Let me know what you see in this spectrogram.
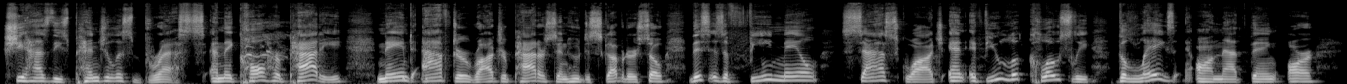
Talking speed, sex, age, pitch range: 150 wpm, male, 30-49, 120-170 Hz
